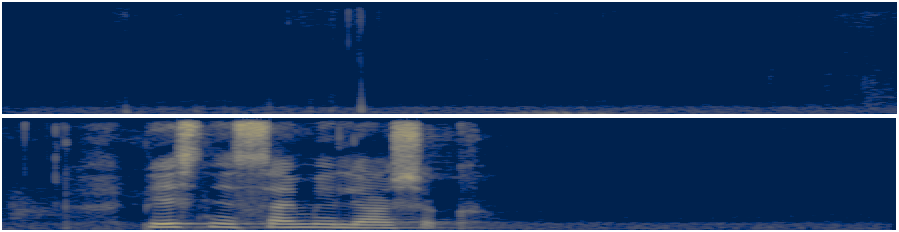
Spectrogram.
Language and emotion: Russian, neutral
